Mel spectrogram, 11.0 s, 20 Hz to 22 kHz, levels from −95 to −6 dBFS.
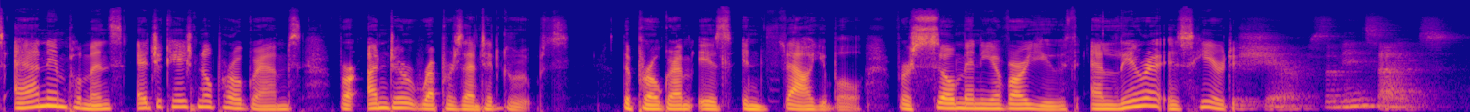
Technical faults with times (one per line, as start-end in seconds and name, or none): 9.26-11.03 switch to a distant microphone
